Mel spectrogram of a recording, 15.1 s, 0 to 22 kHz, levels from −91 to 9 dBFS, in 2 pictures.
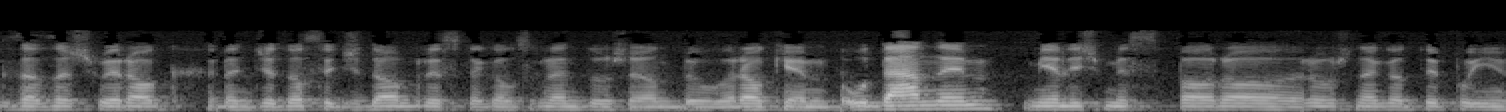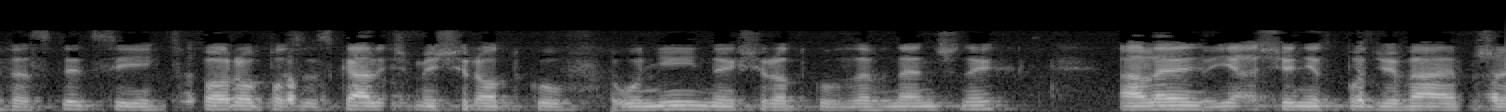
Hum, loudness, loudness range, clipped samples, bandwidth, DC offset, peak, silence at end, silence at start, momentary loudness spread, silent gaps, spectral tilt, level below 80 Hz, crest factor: none; -25 LUFS; 4 LU; under 0.1%; 7.2 kHz; under 0.1%; 0 dBFS; 0 s; 0 s; 9 LU; none; -4 dB/octave; -62 dBFS; 24 dB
